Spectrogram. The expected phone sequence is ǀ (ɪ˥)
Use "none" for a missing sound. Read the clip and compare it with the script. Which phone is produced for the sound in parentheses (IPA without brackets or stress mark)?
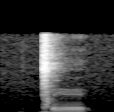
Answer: ɪ˥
